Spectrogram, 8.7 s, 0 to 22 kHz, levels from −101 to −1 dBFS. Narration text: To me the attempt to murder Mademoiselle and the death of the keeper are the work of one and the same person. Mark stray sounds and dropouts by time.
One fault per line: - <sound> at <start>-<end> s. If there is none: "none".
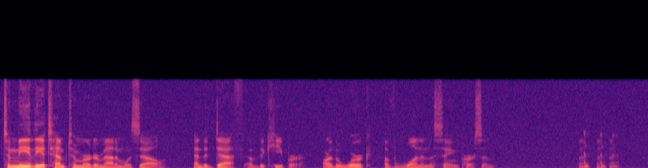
- laugh at 7.7-8.3 s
